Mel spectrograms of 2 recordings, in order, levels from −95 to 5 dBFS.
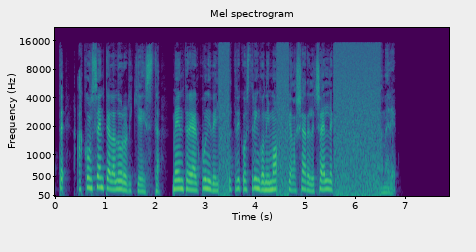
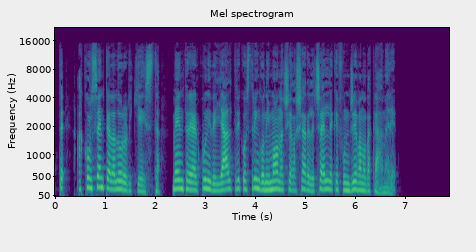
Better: second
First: audio cutting out; filled with static; at 3.5 s, at 4.5 s and at 5.5 s for 1 s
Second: none

